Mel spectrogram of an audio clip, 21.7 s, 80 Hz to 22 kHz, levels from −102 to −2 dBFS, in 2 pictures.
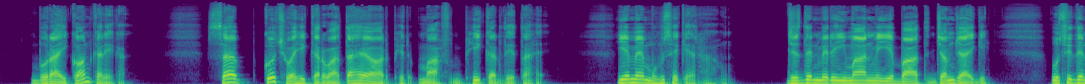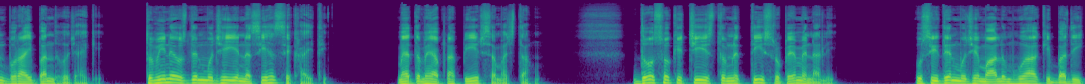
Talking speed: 190 wpm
